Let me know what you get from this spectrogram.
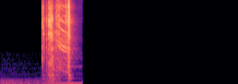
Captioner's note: whoosh; camera Flash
